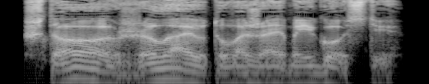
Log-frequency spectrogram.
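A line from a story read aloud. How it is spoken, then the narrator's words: Hoarse question. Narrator (Russian): хрипло спросил хозяин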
